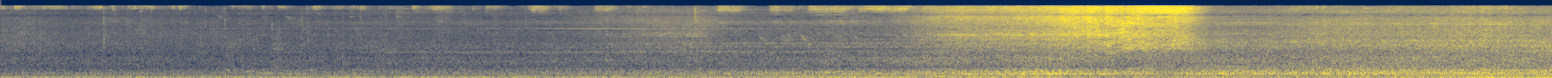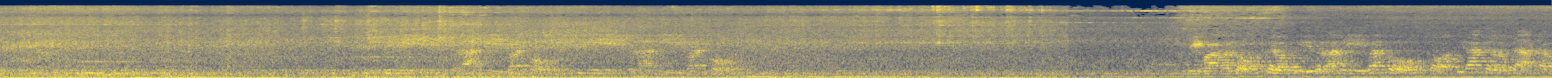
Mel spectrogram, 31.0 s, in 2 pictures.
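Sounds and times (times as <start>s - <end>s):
deep rumble of wheels on rail: 0.0s - 31.0s
diesel locomotive rolling past: 0.0s - 31.0s
rushing hiss: 6.0s - 7.5s, 9.0s - 12.2s.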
